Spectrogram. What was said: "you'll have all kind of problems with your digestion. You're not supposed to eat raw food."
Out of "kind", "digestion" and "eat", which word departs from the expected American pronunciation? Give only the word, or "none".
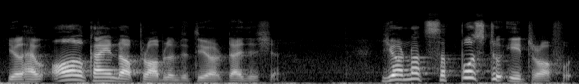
digestion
